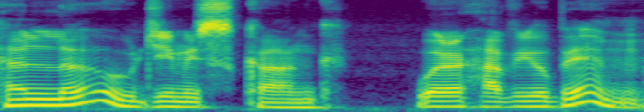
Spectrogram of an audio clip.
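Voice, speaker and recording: A man's put-on character voice, fairly low in pitch and very slow, in a very clean recording with a silent background. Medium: audio drama.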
